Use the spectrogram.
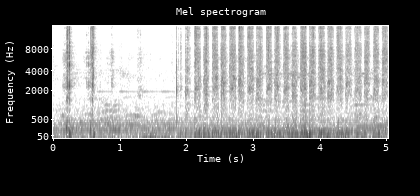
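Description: A blue emery nail file is rubbed against the edge of a natural fingernail. After two brief taps and a quiet pause, steady, rapid back-and-forth strokes begin, making a bright, scratchy rasp with each pass. The filing continues evenly to the end.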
